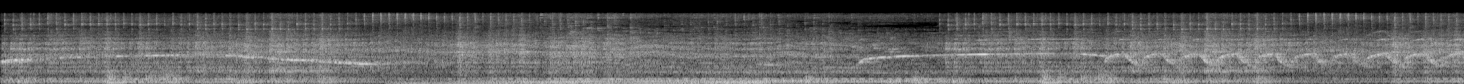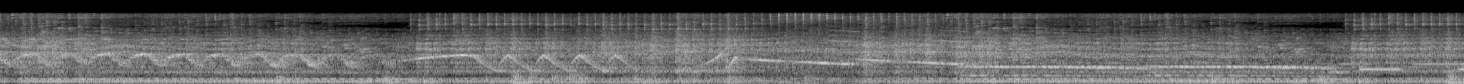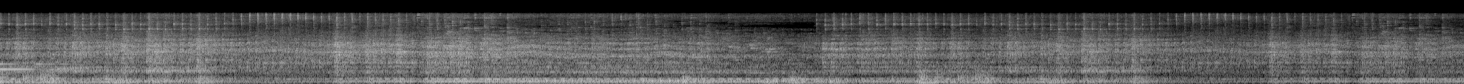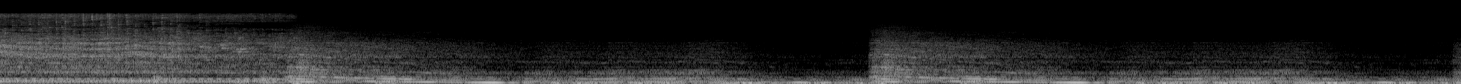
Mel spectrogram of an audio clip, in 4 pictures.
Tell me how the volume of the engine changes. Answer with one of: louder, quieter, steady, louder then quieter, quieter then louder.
quieter.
